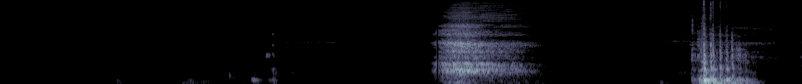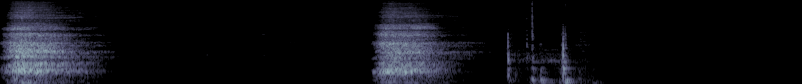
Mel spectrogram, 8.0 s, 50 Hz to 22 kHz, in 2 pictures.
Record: {"exhalation_length": "8.0 s", "exhalation_amplitude": 24866, "exhalation_signal_mean_std_ratio": 0.31, "survey_phase": "alpha (2021-03-01 to 2021-08-12)", "age": "65+", "gender": "Female", "wearing_mask": "No", "symptom_fatigue": true, "symptom_onset": "12 days", "smoker_status": "Never smoked", "respiratory_condition_asthma": false, "respiratory_condition_other": false, "recruitment_source": "REACT", "submission_delay": "2 days", "covid_test_result": "Negative", "covid_test_method": "RT-qPCR"}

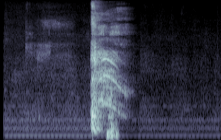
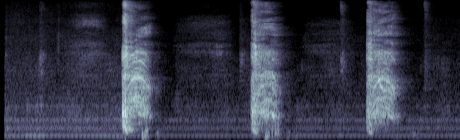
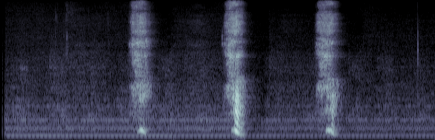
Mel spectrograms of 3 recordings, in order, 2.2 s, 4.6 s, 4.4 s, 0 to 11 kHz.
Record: {"cough_length": "2.2 s", "cough_amplitude": 32767, "cough_signal_mean_std_ratio": 0.3, "three_cough_length": "4.6 s", "three_cough_amplitude": 32768, "three_cough_signal_mean_std_ratio": 0.33, "exhalation_length": "4.4 s", "exhalation_amplitude": 30517, "exhalation_signal_mean_std_ratio": 0.26, "survey_phase": "beta (2021-08-13 to 2022-03-07)", "age": "45-64", "gender": "Female", "wearing_mask": "No", "symptom_other": true, "symptom_onset": "12 days", "smoker_status": "Never smoked", "respiratory_condition_asthma": false, "respiratory_condition_other": false, "recruitment_source": "REACT", "submission_delay": "0 days", "covid_test_result": "Negative", "covid_test_method": "RT-qPCR"}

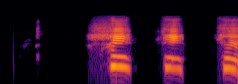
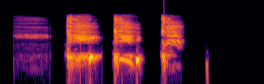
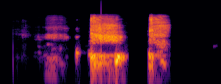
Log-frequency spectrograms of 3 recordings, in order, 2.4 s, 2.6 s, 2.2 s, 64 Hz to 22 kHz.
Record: {"exhalation_length": "2.4 s", "exhalation_amplitude": 32052, "exhalation_signal_mean_std_ratio": 0.35, "three_cough_length": "2.6 s", "three_cough_amplitude": 32768, "three_cough_signal_mean_std_ratio": 0.44, "cough_length": "2.2 s", "cough_amplitude": 32767, "cough_signal_mean_std_ratio": 0.4, "survey_phase": "beta (2021-08-13 to 2022-03-07)", "age": "18-44", "gender": "Female", "wearing_mask": "No", "symptom_cough_any": true, "symptom_runny_or_blocked_nose": true, "symptom_sore_throat": true, "symptom_headache": true, "symptom_onset": "9 days", "smoker_status": "Current smoker (1 to 10 cigarettes per day)", "respiratory_condition_asthma": false, "respiratory_condition_other": false, "recruitment_source": "REACT", "submission_delay": "1 day", "covid_test_result": "Negative", "covid_test_method": "RT-qPCR", "influenza_a_test_result": "Negative", "influenza_b_test_result": "Negative"}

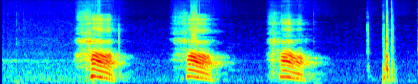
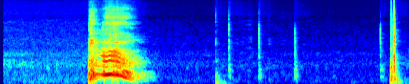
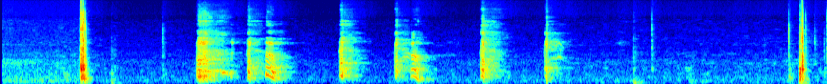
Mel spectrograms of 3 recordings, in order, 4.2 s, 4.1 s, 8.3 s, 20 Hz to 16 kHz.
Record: {"exhalation_length": "4.2 s", "exhalation_amplitude": 32766, "exhalation_signal_mean_std_ratio": 0.37, "cough_length": "4.1 s", "cough_amplitude": 32768, "cough_signal_mean_std_ratio": 0.28, "three_cough_length": "8.3 s", "three_cough_amplitude": 32768, "three_cough_signal_mean_std_ratio": 0.22, "survey_phase": "beta (2021-08-13 to 2022-03-07)", "age": "65+", "gender": "Female", "wearing_mask": "No", "symptom_none": true, "smoker_status": "Ex-smoker", "respiratory_condition_asthma": false, "respiratory_condition_other": false, "recruitment_source": "REACT", "submission_delay": "1 day", "covid_test_result": "Negative", "covid_test_method": "RT-qPCR", "influenza_a_test_result": "Negative", "influenza_b_test_result": "Negative"}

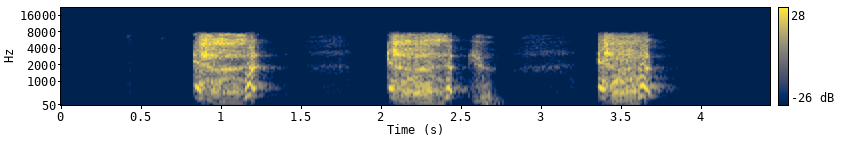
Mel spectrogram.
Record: {"three_cough_length": "4.4 s", "three_cough_amplitude": 31508, "three_cough_signal_mean_std_ratio": 0.5, "survey_phase": "beta (2021-08-13 to 2022-03-07)", "age": "45-64", "gender": "Female", "wearing_mask": "No", "symptom_runny_or_blocked_nose": true, "symptom_shortness_of_breath": true, "symptom_abdominal_pain": true, "symptom_onset": "2 days", "smoker_status": "Never smoked", "respiratory_condition_asthma": false, "respiratory_condition_other": false, "recruitment_source": "Test and Trace", "submission_delay": "1 day", "covid_test_result": "Positive", "covid_test_method": "RT-qPCR", "covid_ct_value": 18.6, "covid_ct_gene": "ORF1ab gene", "covid_ct_mean": 18.8, "covid_viral_load": "670000 copies/ml", "covid_viral_load_category": "Low viral load (10K-1M copies/ml)"}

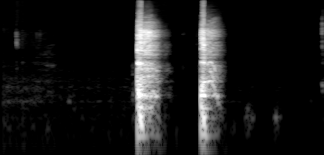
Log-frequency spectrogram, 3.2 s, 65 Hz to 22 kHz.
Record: {"cough_length": "3.2 s", "cough_amplitude": 32768, "cough_signal_mean_std_ratio": 0.22, "survey_phase": "beta (2021-08-13 to 2022-03-07)", "age": "45-64", "gender": "Female", "wearing_mask": "No", "symptom_none": true, "smoker_status": "Never smoked", "respiratory_condition_asthma": false, "respiratory_condition_other": false, "recruitment_source": "Test and Trace", "submission_delay": "2 days", "covid_test_result": "Negative", "covid_test_method": "RT-qPCR"}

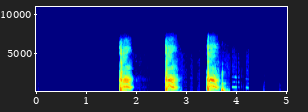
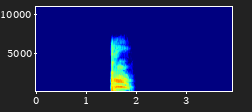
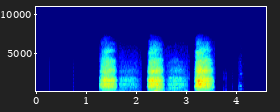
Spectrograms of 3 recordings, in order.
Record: {"three_cough_length": "5.0 s", "three_cough_amplitude": 29105, "three_cough_signal_mean_std_ratio": 0.31, "cough_length": "3.9 s", "cough_amplitude": 27361, "cough_signal_mean_std_ratio": 0.23, "exhalation_length": "4.6 s", "exhalation_amplitude": 16992, "exhalation_signal_mean_std_ratio": 0.36, "survey_phase": "beta (2021-08-13 to 2022-03-07)", "age": "18-44", "gender": "Male", "wearing_mask": "No", "symptom_none": true, "smoker_status": "Never smoked", "respiratory_condition_asthma": false, "respiratory_condition_other": false, "recruitment_source": "REACT", "submission_delay": "3 days", "covid_test_result": "Negative", "covid_test_method": "RT-qPCR", "influenza_a_test_result": "Negative", "influenza_b_test_result": "Negative"}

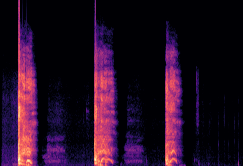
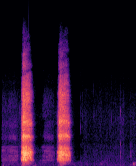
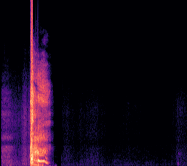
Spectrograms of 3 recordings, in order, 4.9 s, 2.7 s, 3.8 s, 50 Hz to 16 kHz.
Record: {"three_cough_length": "4.9 s", "three_cough_amplitude": 32768, "three_cough_signal_mean_std_ratio": 0.24, "exhalation_length": "2.7 s", "exhalation_amplitude": 24299, "exhalation_signal_mean_std_ratio": 0.31, "cough_length": "3.8 s", "cough_amplitude": 32768, "cough_signal_mean_std_ratio": 0.19, "survey_phase": "beta (2021-08-13 to 2022-03-07)", "age": "45-64", "gender": "Female", "wearing_mask": "No", "symptom_runny_or_blocked_nose": true, "symptom_diarrhoea": true, "symptom_fatigue": true, "symptom_headache": true, "smoker_status": "Never smoked", "respiratory_condition_asthma": false, "respiratory_condition_other": false, "recruitment_source": "Test and Trace", "submission_delay": "2 days", "covid_test_result": "Positive", "covid_test_method": "RT-qPCR", "covid_ct_value": 26.6, "covid_ct_gene": "N gene", "covid_ct_mean": 26.7, "covid_viral_load": "1800 copies/ml", "covid_viral_load_category": "Minimal viral load (< 10K copies/ml)"}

